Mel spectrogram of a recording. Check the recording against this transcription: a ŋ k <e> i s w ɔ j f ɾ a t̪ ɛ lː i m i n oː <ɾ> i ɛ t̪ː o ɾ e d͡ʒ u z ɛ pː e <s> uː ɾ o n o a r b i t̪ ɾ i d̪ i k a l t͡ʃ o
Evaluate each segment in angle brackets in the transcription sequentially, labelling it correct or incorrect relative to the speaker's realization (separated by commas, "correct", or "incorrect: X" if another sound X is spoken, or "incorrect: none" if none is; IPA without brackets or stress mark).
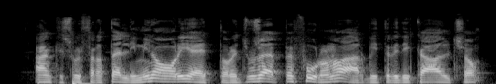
correct, correct, incorrect: f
